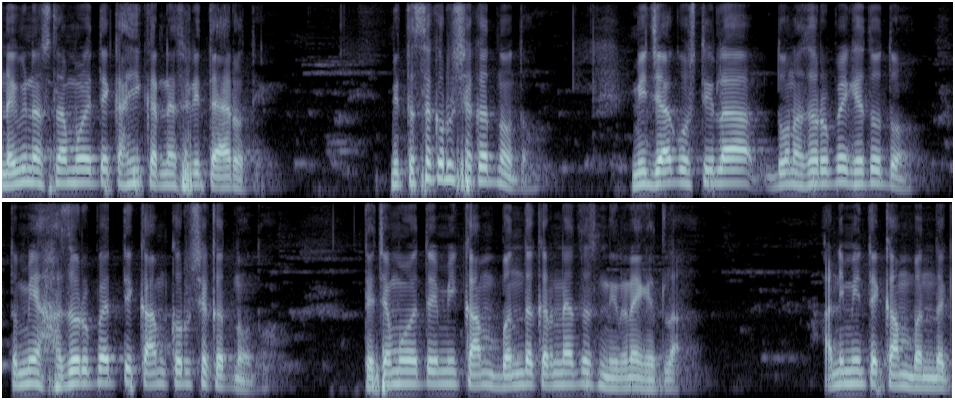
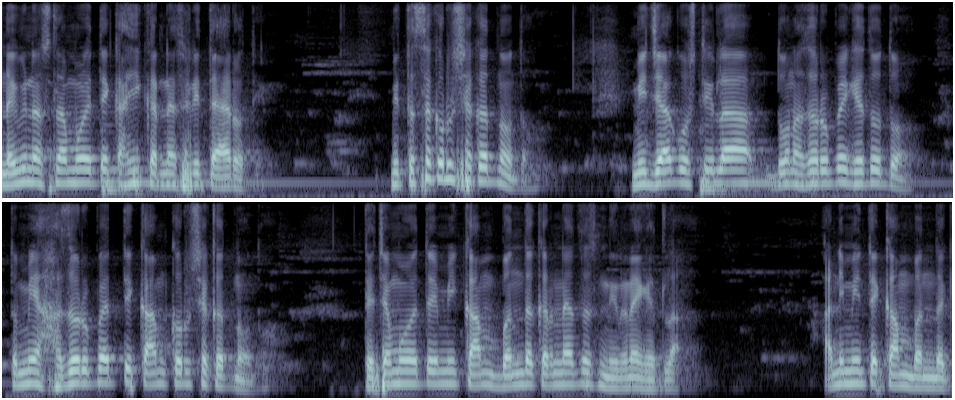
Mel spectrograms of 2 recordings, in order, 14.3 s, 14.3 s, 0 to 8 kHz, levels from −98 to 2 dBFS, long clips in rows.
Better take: first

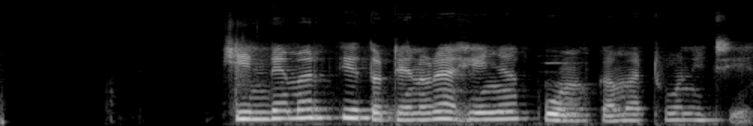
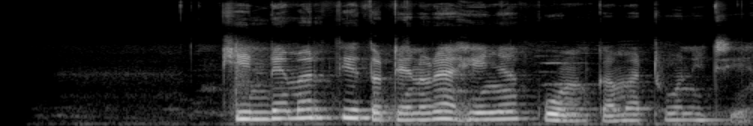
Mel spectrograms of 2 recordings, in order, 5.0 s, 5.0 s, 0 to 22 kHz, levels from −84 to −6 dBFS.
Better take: second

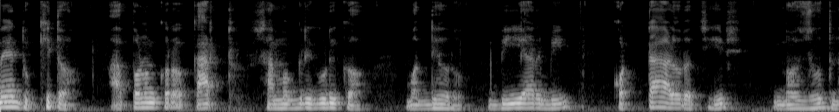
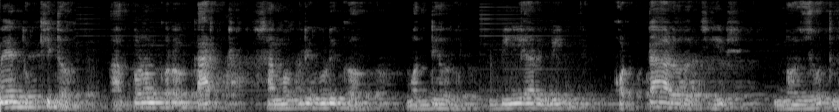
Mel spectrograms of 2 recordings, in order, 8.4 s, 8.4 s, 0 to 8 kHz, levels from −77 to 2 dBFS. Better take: first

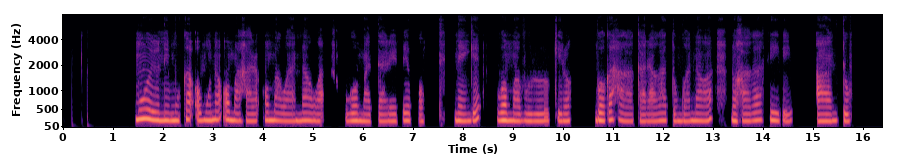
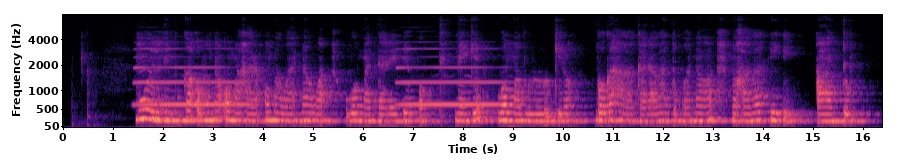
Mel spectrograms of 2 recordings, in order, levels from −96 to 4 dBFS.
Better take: first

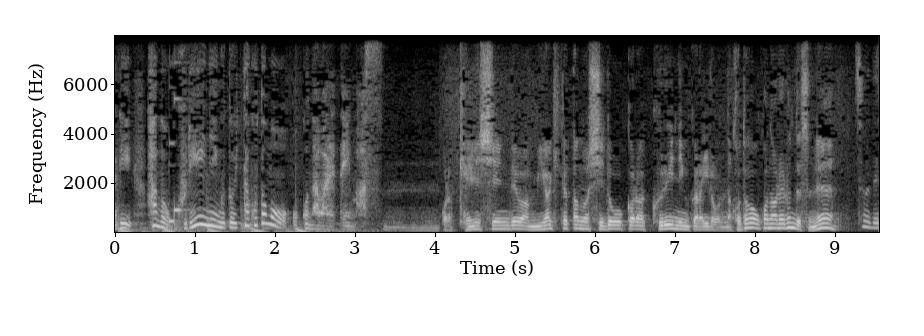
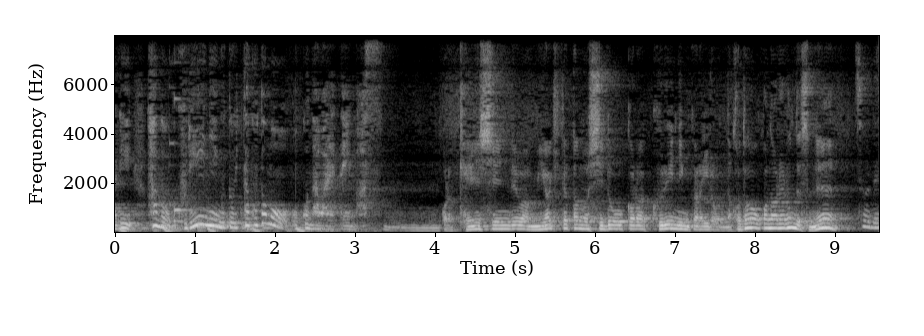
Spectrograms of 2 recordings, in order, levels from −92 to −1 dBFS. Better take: first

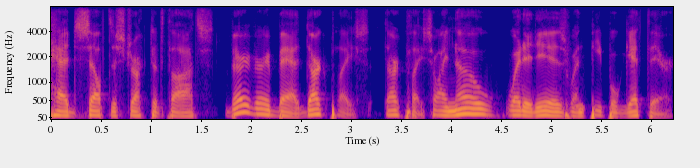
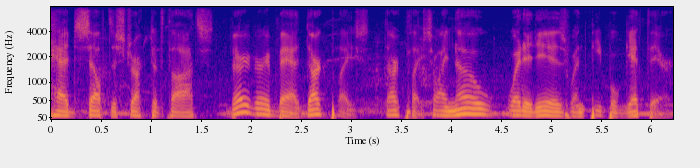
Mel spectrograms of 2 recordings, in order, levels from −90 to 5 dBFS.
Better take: first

